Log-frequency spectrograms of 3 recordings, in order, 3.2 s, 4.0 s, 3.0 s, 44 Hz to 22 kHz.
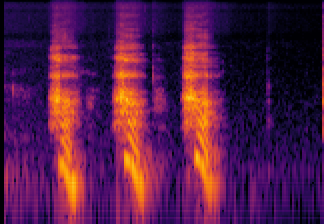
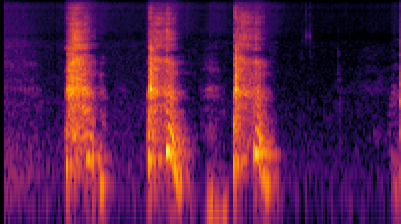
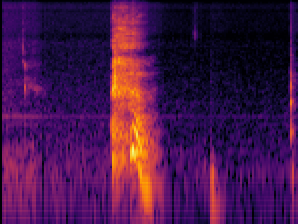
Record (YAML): exhalation_length: 3.2 s
exhalation_amplitude: 22113
exhalation_signal_mean_std_ratio: 0.43
three_cough_length: 4.0 s
three_cough_amplitude: 32768
three_cough_signal_mean_std_ratio: 0.37
cough_length: 3.0 s
cough_amplitude: 32768
cough_signal_mean_std_ratio: 0.27
survey_phase: beta (2021-08-13 to 2022-03-07)
age: 45-64
gender: Female
wearing_mask: 'No'
symptom_none: true
smoker_status: Never smoked
respiratory_condition_asthma: false
respiratory_condition_other: false
recruitment_source: Test and Trace
submission_delay: 1 day
covid_test_result: Negative
covid_test_method: LFT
